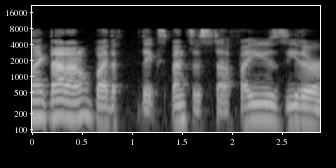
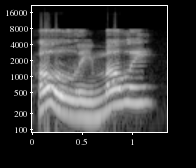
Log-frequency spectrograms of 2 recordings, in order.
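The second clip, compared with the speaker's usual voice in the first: drawn-out, higher-pitched mock astonishment; acted amazement; 6 semitones higher, 4 dB louder, slower than usual. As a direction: stretch it out as if stunned. Acting out shock at the sight.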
